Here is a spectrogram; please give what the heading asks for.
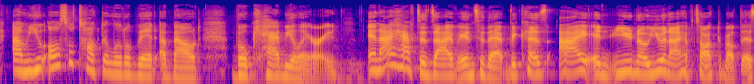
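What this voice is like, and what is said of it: Southern American twang. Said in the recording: “I'm from the South. And so that Southern twang is definitely still there.”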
